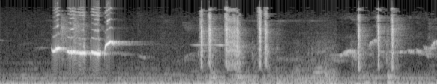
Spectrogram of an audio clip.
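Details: White-rumped shama song used as a master recording to make pet birds answer: a short run of clear, bright whistled notes with slight rises and dips, followed by scattered harsh, scratchy bursts and a faint closing whistle.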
